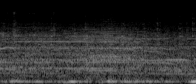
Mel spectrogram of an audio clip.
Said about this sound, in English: And Riverdale is celebrating across the way. Listen to that Riverdale crowd.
